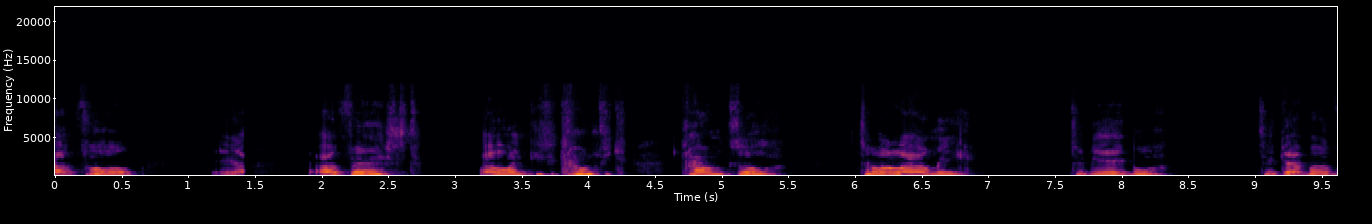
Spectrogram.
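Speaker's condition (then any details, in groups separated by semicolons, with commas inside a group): Cerebral palsy; diagnosed around 10 months old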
